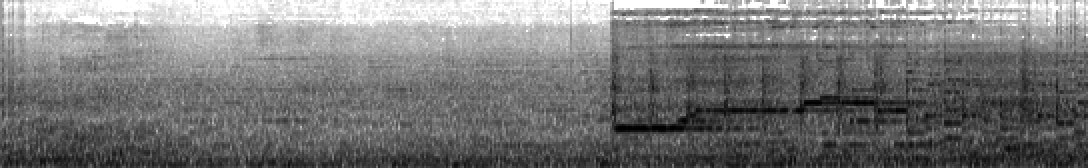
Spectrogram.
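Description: Mighty Cash slot machine over a steady din of casino machine sounds. About six seconds in, it breaks into a louder, bright chime melody whose notes step upward as it cashes out the credits and prints a voucher.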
